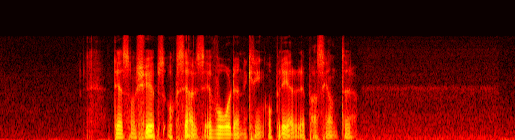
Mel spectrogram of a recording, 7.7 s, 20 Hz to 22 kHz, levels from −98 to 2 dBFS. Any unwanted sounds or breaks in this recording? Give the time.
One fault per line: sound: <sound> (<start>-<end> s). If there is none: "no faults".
no faults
